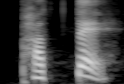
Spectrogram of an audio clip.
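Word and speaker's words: 밭에: Then patte, in the field. Here, the t jumps forward into the next syllable.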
